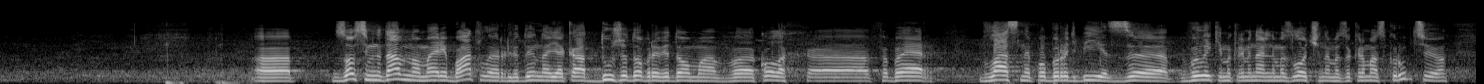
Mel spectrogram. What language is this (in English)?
Ukrainian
